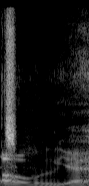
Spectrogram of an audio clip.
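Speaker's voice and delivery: very low, smooth, sultry, drawn-out oh. Answering a remark about sounding deep, in a deep sultry voice. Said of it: "There it is".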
